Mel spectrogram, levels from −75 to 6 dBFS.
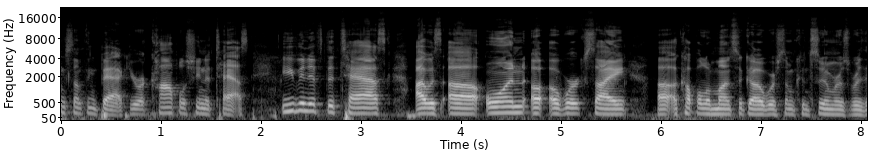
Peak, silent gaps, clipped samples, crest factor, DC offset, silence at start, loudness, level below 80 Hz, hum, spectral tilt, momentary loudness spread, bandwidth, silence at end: -4 dBFS; none; under 0.1%; 16 dB; under 0.1%; 0 s; -19 LUFS; -44 dBFS; none; -5 dB/octave; 11 LU; 16 kHz; 0 s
